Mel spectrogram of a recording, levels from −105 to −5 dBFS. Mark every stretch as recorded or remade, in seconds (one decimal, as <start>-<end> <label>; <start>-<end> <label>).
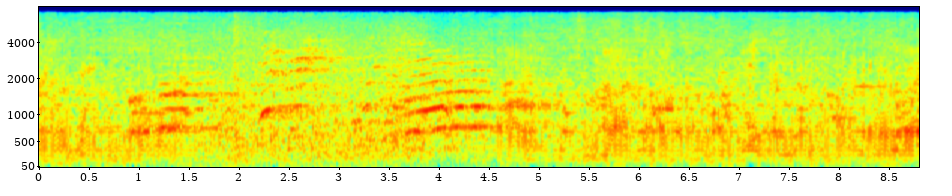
0.0-1.6 remade; 1.6-4.5 recorded; 4.5-8.8 remade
